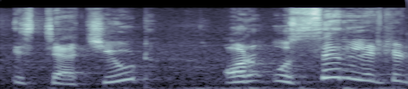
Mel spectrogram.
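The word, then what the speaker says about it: statute: स्टैच्यूट। इसको ऐसे ही बोलते हैं, द प्रोनाउंसिएशन इज स्टैच्यूट।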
